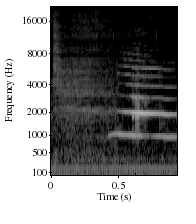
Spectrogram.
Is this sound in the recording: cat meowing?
yes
